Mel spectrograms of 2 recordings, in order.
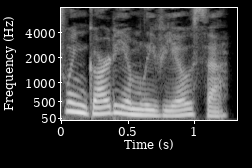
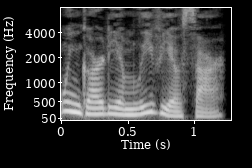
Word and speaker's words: Wingardium Leviosa: Remember, it's wingardium leviosa, not wingardium leiosaar.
